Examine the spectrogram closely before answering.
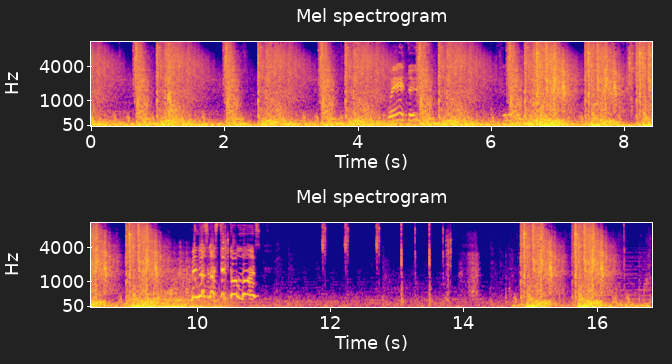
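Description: Gunshots bang loudly in quick bursts.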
